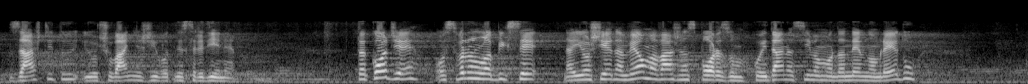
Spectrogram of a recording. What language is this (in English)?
Serbian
